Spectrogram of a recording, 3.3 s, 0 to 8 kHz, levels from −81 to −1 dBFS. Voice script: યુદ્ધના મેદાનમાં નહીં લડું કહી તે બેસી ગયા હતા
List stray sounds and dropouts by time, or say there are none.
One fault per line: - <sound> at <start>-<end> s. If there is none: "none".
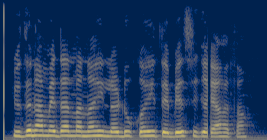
- dropout at 2.6-2.6 s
